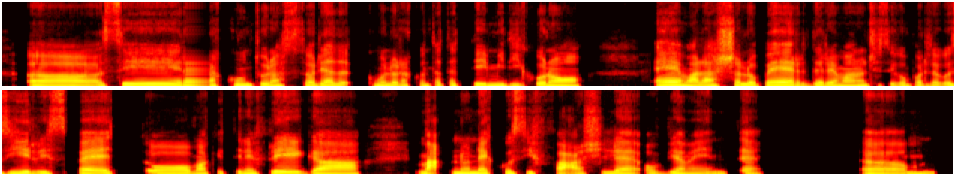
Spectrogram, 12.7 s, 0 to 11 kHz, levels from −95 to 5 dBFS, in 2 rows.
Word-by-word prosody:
uhm, 175 -1 +3
se 205 +1 +2
racconto 200 +1 -1
una 185 -1 +1
storia 195 +1 -1
d 185 - -1
come 190 0 -3
l'ho 180 - +1
raccontata 190 +2 -5
a - - -5
te 195 -1 -1
mi 185 0 +2
dicono: 180 0 +1 0.4
"Eh, 210 0 +5
ma 175 -1 +4
lascialo 185 0 +1
perdere, 185 -1 +2
ma 175 0 0
non 185 - 0
ci 180 0 -17
si 185 - -8
comporta 185 0 -4
così, 200 +4 0
il - - +1
rispetto, 185 -1 0
ma 180 0 +1
che 195 - -10
te 195 +1 -7
ne 185 - +1
frega?" 180 -2 +3 0.4
Ma 180 -3 +4
non 195 -1 +3
è 180 - +3
così 185 -1 -3
facile 175 -1 0
ovviamente. 175 - -4 0.6
Uhm 90 +1 -1
185 Hz, 175 wpm, -24 LUFS, 180-195 Hz, 0.6 s, Eh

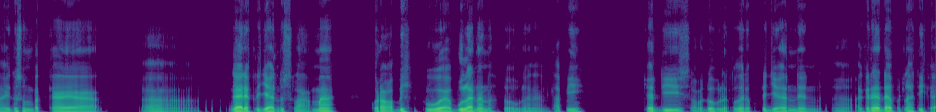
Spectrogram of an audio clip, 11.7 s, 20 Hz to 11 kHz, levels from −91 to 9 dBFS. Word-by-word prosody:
itu 145 - -2
sempet 115 -7 -5
kayak, 85 -1 0 0.6
eee, 85 0 -7 0.6
enggak 90 0 +7
ada - - +6
kerjaan 85 0 +3
itu 110 - -4
selama 90 +7 -1 0.4
kurang 80 -1 +1
lebih 90 +2 -1 0.2
2 85 -2 +5
bulanan 90 +1 +4
lah, - - -21
2 - - -7
bulanan. 80 -3 -9
Tapi, 90 +1 -5 0.8
jadi 95 +6 0
selama 85 -3 -11
2 85 0 -1
bulan 85 - -4
itu - - -34
nggak 85 -1 0
ada - - -20
pekerjaan 85 +4 -2
dan, 80 -1 -2 0.3
eee, 85 -2 -11
akhirnya 125 -1 +4 0.2
dapatlah 100 +5 -3
3 90 +1 -5
85 Hz, 155 wpm, -25 LUFS, 85-95 Hz, 0.8 s, enggak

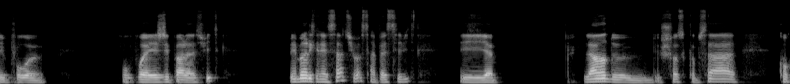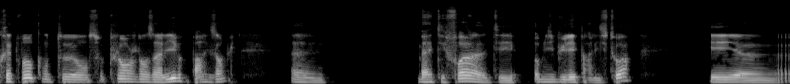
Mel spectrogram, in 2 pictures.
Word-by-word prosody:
et 105 - -1
pour, 105 0 0
heu, 100 0 -3 0.8
pour 105 -2 -6
voyager 110 +1 +4
par 110 -1 +4
la 105 -1 +3
suite 105 - -5 0.7
mais 125 - +1
malgré 140 -4 +6
ça, 170 +9 0
tu 185 - -5
vois? 145 - -2
Ça 115 -6 -6
passait 110 +1 -3
vite 125 - -10 0.4
et 105 - -1
il 105 0 +2
y 105 - +5
a 100 - +3 0.9
plein 135 +4 +8
de 105 -4 0
de 95 0 -10
choses 120 -1 -4
comme 100 - -10
ça. 130 +1 +2 0.4
Concrètement 150 +1 +1
quand, 120 -1 -10
heu, 115 -1 0
on 110 0 -2
se - - -6
plonge 130 -2 -1
dans 115 -1 -2
un 110 - +3
livre, 145 +5 +5
par 110 0 -2
exemple, 125 +4 -6 0.6
heu, 100 -3 -6 0.9
bah, 115 -1 +1
des 100 - -9
fois, 135 -3 +3
tu 105 0 -9
es 105 - -12
obnubilé 115 -1 0
par 105 -2 -10
l'histoire 155 - -1 0.8
et 110 0 +2
heu, 95 -2 -1
110 Hz, 180 wpm, -23 LUFS, 105-125 Hz, 0.9 s, plein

